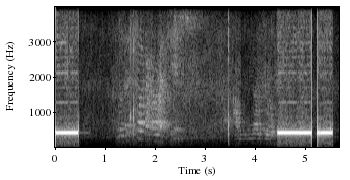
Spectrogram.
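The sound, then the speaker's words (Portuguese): An unanswered telephone ringback tone sounds in long, steady, mid-pitched pulses at the start and again near the end, with voices talking in between. “Nossa, tá chamando esse tempo inteiro, ninguém atende lá.”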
